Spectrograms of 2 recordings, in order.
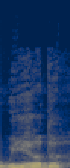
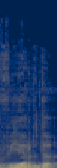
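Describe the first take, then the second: First: The word is pronounced the English way. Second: The word is pronounced the Old Norse way. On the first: "si on le prononce à l'anglaise" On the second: "si on le prononce en vieux norrois"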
